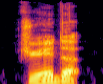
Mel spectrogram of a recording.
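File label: "jue de", Chinese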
